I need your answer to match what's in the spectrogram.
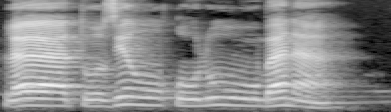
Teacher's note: mengidharkan ghain, ya, ketika bertemu dengan qaf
